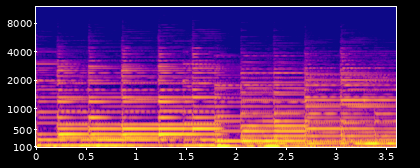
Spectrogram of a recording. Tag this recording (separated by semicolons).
bigbeat; loop; steinweg; klavier; steinway; funky; funk; beat; grand; 132; piano; grandpiano; big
